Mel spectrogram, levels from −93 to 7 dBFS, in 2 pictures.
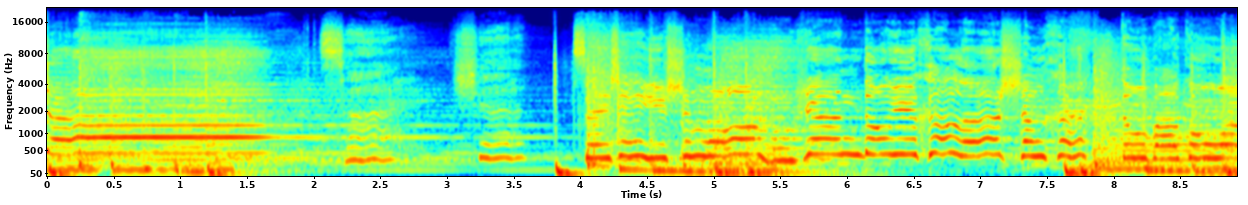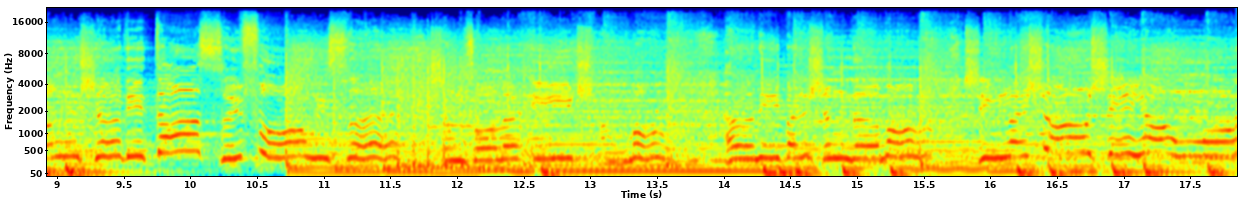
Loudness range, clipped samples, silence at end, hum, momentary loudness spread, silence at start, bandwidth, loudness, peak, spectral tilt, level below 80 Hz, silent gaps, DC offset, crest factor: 3 LU; under 0.1%; 0 s; none; 10 LU; 0 s; 19.5 kHz; -12 LUFS; 0 dBFS; -4.5 dB/octave; -20 dBFS; none; under 0.1%; 12 dB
